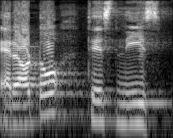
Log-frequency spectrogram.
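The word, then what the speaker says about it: Eratosthenes: एरेटम ये एटस नीस इसको हम यूं प्रोनाउंस करेंगे एरथ स्निस तो ये एटो फस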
